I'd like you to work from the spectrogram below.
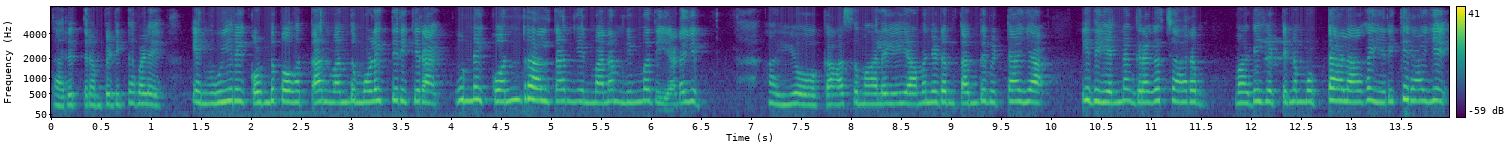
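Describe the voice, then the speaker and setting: A woman voicing a furious, grieving old grandmother who wails and shouts in a shrill voice in an audio novel. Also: steady tone, a little slow. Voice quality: shrill, wailing.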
